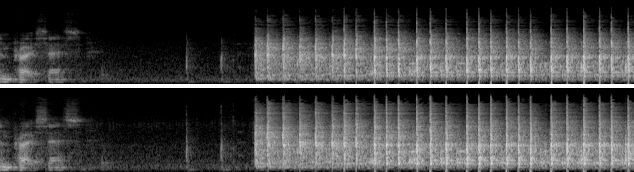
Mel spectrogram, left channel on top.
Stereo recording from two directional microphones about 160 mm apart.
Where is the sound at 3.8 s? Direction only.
25° right (ahead or behind).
